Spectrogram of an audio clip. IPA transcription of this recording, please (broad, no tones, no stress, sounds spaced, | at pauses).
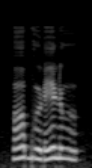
ʌ b ɯ ɽ e ɳ ɯ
